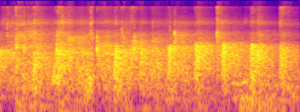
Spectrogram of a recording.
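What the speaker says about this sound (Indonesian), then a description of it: "Ya, tepuk tangan ya." A classroom of students claps their hands after a group presentation, a short burst of rhythmic, fairly even claps repeating roughly three times a second, close and moderately loud.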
